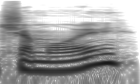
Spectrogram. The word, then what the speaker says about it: chamoy: I would Josh never mispronounce chamoy. He's half Mexican. There's no way he could mispronounce chamoy. So I'm just thinking, like, why does this sound so off? It sounds so weird. It's spelled Kamuy.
